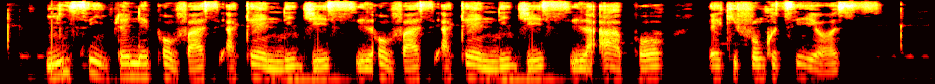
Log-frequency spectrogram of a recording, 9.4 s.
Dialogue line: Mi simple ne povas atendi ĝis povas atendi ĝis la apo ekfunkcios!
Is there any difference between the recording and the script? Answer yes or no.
no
